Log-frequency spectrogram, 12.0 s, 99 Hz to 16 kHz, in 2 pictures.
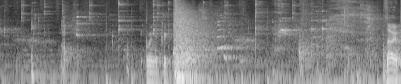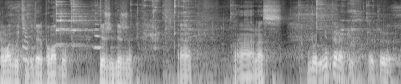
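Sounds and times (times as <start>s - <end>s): metal spoon clinking in mug: 0.6s - 2.5s, 3.3s - 5.0s, 6.7s - 8.7s, 10.7s - 12.0s.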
